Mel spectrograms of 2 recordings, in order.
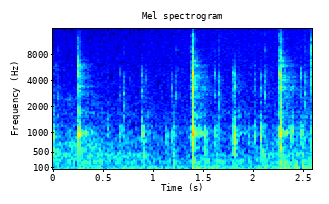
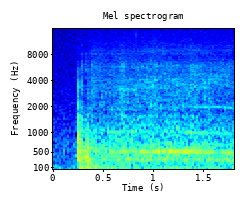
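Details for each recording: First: Honda Odyssey power window diagnosis: with the ground on the white/green wire from the master switch to the power window relay disconnected, only sharp switch or relay clicks are heard and no motor runs. Power window relay not grounded by master switch. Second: Honda Odyssey passenger power window, key on, after replacing the defective master switch: sharp click then a smooth, steady motor hum as the glass travels; working normally.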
